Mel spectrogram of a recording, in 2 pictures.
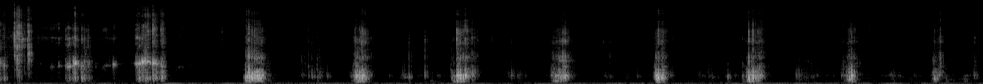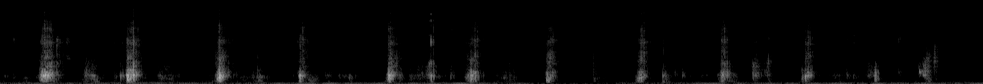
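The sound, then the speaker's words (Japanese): Bones are crunched and chewed during eating: many sharp, crisp bites in a fairly steady rhythm, loud and clear, with no talking. “一つ一つの骨に感謝して食べるわね。”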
